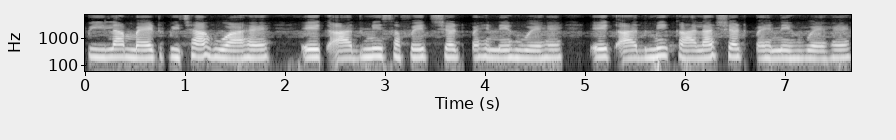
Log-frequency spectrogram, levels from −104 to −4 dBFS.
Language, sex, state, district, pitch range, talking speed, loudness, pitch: Hindi, female, Maharashtra, Mumbai Suburban, 180-200 Hz, 150 wpm, -18 LUFS, 190 Hz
